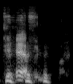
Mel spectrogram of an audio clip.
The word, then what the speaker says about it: Davan: It's like Davenport. It's like Davan. Just get rid of the port.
